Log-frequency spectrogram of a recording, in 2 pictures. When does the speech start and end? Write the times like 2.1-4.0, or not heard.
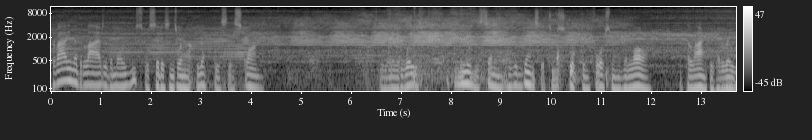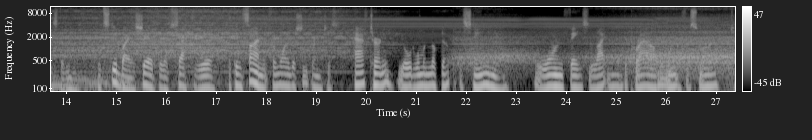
0.0-4.2, 6.5-27.3.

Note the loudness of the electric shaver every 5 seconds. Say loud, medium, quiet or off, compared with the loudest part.
medium, loud, medium, quiet, quiet, quiet.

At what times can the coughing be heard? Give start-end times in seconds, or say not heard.
10.1-10.6.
